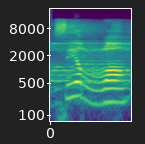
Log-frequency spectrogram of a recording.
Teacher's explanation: এটা র মোটা হবে কারণ র এর মধ্যে জবর, র এর মধ্যে যদি জবর বা পেশ হয় তাহলে র মোটা করে পড়তে হয়।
